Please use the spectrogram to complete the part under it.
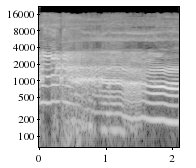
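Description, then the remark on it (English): A human voice imitates a monster's scream: a loud, sustained, strained howl lasting about two seconds, its pitch sagging in the middle before lifting again at the end. “At the head is just a skull with unnatural horns that are actually cracked bones growing out of the top of his head, and his eyes burn with an unnatural light, and he screams at you.”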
